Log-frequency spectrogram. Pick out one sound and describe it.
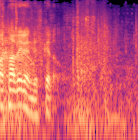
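A shark bites into its prey with a wet crunch.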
